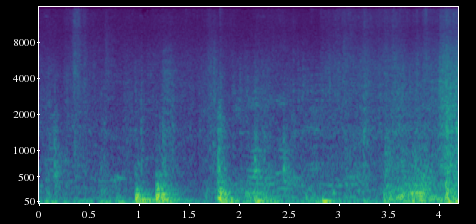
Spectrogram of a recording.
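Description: A few dull thumps and knocks as furniture is carried through a hallway, about a second apart, with faint voices in between.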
